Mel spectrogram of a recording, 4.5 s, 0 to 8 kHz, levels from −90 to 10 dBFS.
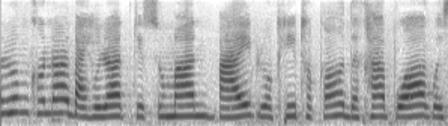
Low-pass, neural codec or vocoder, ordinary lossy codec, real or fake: none; codec, 16 kHz, 1 kbps, X-Codec, HuBERT features, trained on general audio; none; fake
